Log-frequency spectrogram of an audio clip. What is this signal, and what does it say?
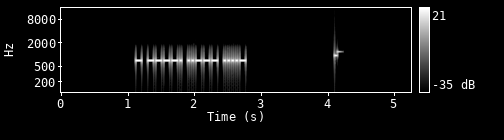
Morse code, heard as a keyed tone, about 40 wpm, 700 Hz. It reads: T924
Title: Numbers - Contest Style - 4-Digit 40wpm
